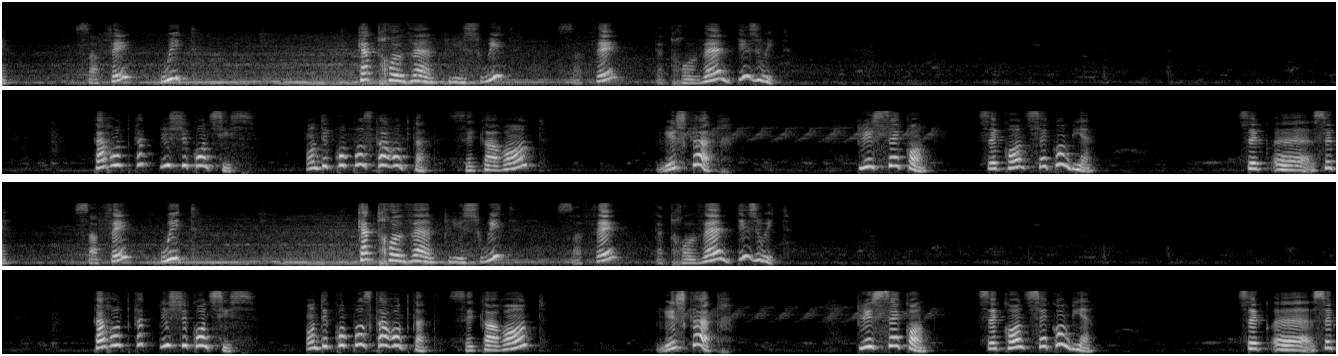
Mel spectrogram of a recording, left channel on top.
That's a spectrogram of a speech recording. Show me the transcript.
Ça fait 8. 80 plus 8, ça fait 98. « 44 plus 56. On décompose 44. C'est 40 plus 4. Plus 50. 50, c'est combien?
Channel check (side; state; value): both; normal; correlation 0.50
